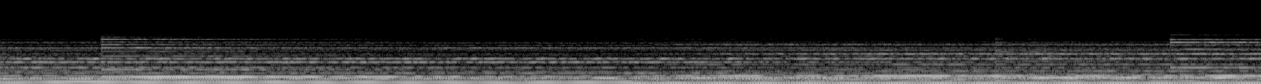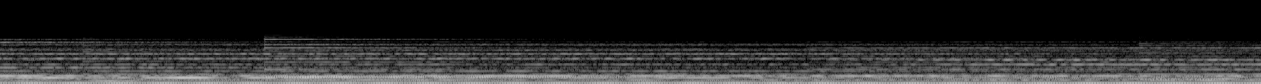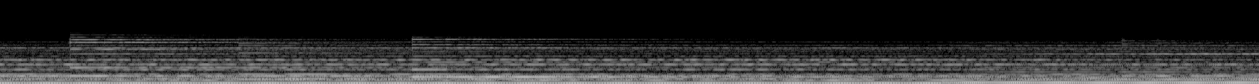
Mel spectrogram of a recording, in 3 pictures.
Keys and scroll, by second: 29.0 ctrl+c, 29.2 ctrl+v, 33.4 ctrl+z.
